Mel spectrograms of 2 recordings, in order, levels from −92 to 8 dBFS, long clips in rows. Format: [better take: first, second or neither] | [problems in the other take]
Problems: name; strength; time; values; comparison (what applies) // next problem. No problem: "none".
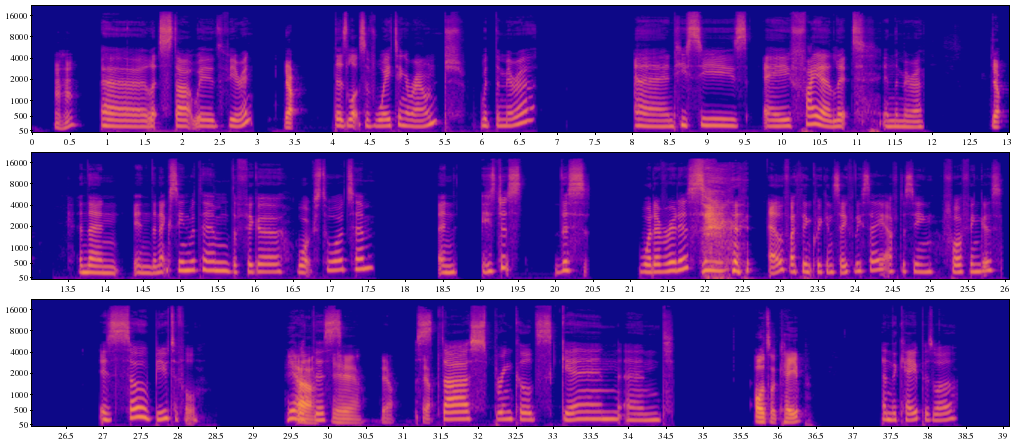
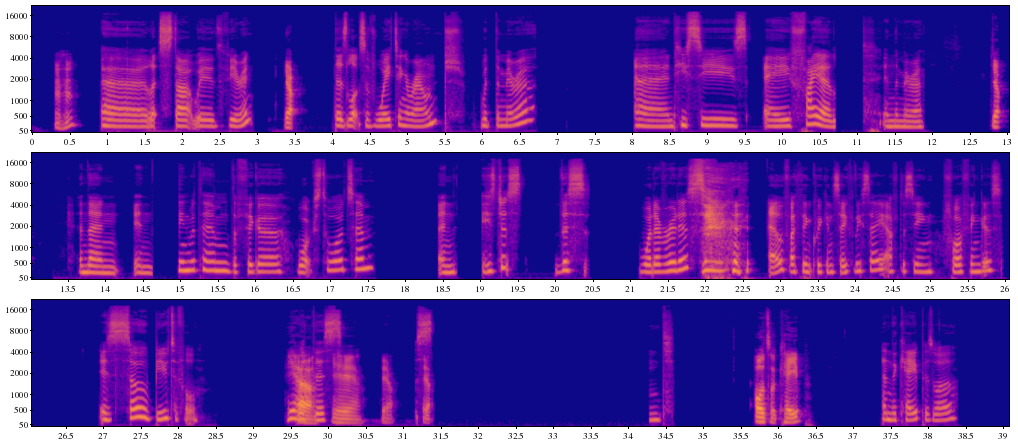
first | audio cutting out; at 11 s, at 15 s and at 31 s for 3 s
